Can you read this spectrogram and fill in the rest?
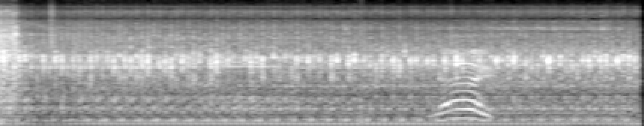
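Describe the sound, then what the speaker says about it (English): A sailing boat's engine cranks and chugs in a steady mechanical rhythm as it tries to start, close and loud, with a brief voice heard over it. "he's ready to start the engines"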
